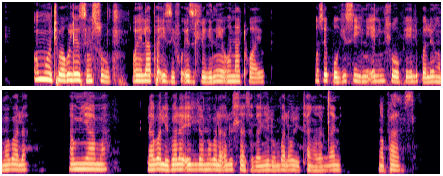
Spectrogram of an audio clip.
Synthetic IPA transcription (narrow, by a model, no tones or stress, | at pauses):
um̩otʰiwaɣulezint͡sʼuɣuɔjɛlapʰaʔizifɔ̰ʔeziɬuɣɛnɛjɔʔɔnatʰwajɔ | ɔsɛb̥ʱoɣisiniʔelim̩ɬɔpʰɛelib̥ʱalwɛŋamaβalaː | m̩ɲama | laβalɛβalaelilamaβalaːluɬazaɣaɲɛlom̩βalaɔlɛtʰaŋaɣaŋ͡ǀanɛ | ŋapʰaːnt͡sʼi̥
